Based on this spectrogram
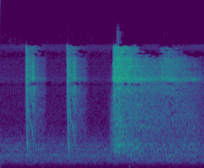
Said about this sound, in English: Multi-phase cannon targeting high-risk probability ship. Ready to fire on your command, Captain. Fire cannon.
